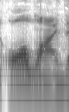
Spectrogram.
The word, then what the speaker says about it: Allwine: And I'm here with Jason Allwine.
